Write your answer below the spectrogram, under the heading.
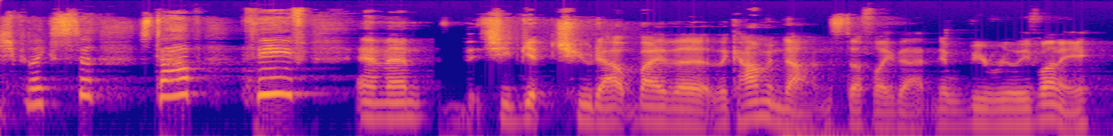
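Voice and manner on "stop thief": put-on mousy voice, much higher and louder. Describing a Police Academy character trying to be intimidating, doing Laverne Hooks mousy voice. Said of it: "she had this mousy little voice".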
